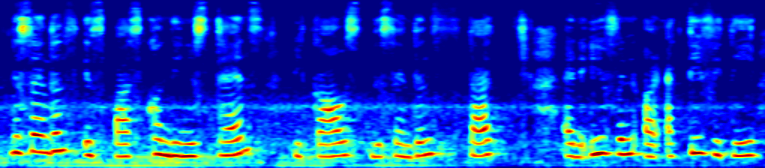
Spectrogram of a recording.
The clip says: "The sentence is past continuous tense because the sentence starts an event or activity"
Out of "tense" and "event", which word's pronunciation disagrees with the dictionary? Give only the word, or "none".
event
